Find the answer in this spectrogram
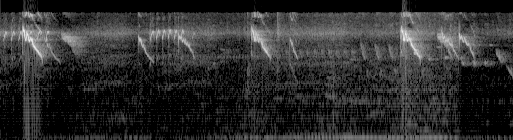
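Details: Oriental white-eye female in breeding condition, calling to stir males to sing; bright, high whistles dropping steeply in pitch, separated by soft twittering, over a faint low rumble.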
